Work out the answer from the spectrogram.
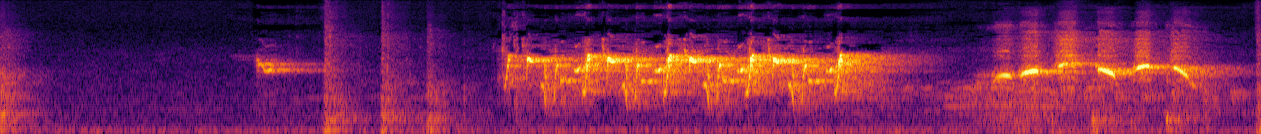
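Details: Yellow-vented bulbul kept in a cage and teased by its keeper. A short whistled note is followed by a dense, scratchy, chattering run, then a bubbling warble of rising and falling notes, all indoors.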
